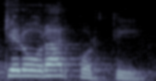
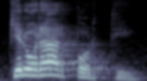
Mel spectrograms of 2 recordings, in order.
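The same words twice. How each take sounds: First: Said in the usual way. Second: A sudden louder, earnest offer to pray. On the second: Real, not acted. Pastor offering his congregation prayer, loud and earnest. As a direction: lift the voice on quiero.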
